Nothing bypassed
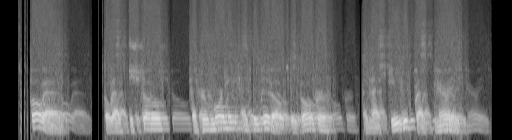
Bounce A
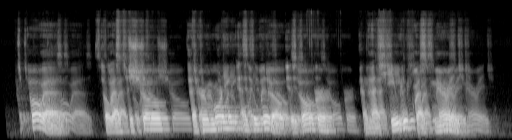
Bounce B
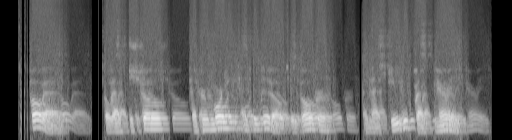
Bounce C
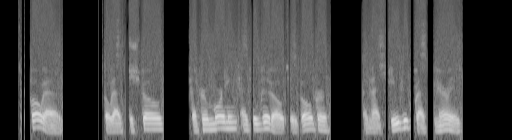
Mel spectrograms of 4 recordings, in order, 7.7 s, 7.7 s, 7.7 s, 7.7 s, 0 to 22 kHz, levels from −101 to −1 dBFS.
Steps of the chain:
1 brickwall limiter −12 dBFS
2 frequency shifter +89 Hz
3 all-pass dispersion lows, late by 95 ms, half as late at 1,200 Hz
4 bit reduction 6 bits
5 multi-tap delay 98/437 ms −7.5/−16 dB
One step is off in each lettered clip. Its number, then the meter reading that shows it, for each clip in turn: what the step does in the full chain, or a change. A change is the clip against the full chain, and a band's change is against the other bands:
4, distortion level −18 dB
1, change in crest factor +2.0 dB
5, change in momentary loudness spread −4 LU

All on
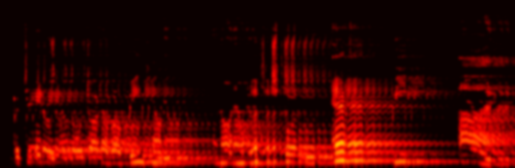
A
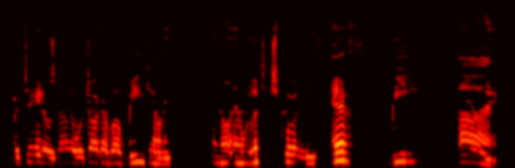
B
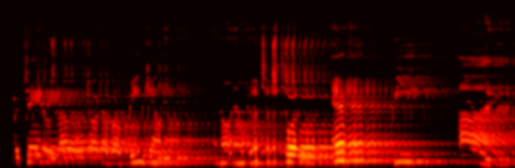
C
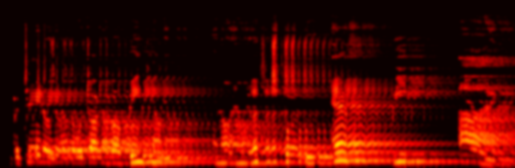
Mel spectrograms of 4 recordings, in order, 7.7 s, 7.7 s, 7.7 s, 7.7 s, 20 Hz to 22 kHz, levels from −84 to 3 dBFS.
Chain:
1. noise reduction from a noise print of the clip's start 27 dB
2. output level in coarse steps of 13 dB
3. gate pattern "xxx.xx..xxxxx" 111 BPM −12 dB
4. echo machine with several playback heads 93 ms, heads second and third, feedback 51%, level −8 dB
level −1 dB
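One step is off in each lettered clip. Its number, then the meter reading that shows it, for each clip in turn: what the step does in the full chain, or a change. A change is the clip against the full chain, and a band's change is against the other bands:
4, echo-to-direct ratio −4.0 dB to none audible
3, change in crest factor −1.5 dB
2, change in crest factor −3.0 dB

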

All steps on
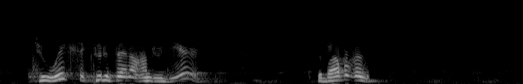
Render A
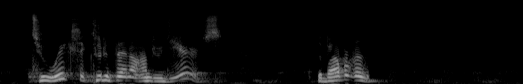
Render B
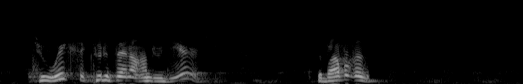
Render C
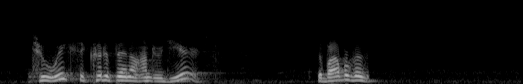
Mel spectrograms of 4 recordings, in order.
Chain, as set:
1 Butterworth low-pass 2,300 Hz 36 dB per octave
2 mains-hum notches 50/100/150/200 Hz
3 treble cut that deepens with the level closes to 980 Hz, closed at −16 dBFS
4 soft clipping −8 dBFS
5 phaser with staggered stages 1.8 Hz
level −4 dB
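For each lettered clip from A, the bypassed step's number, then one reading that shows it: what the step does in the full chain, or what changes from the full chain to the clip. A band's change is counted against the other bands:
1, change in momentary loudness spread +7 LU
3, 2 kHz band +5.0 dB
5, change in integrated loudness +3.5 LU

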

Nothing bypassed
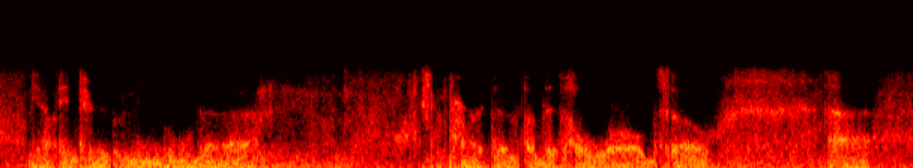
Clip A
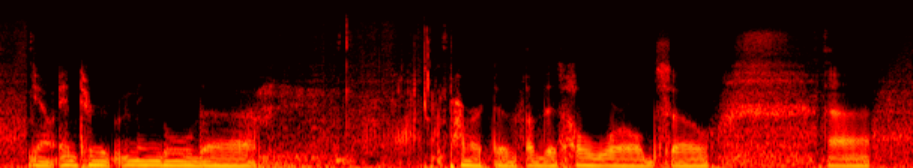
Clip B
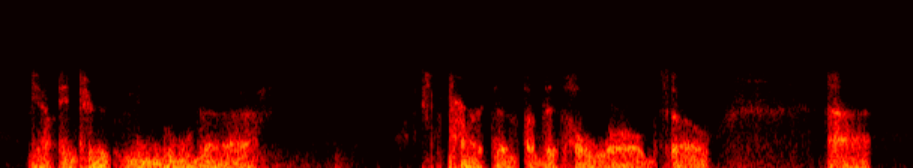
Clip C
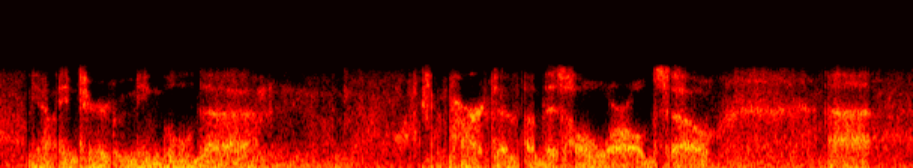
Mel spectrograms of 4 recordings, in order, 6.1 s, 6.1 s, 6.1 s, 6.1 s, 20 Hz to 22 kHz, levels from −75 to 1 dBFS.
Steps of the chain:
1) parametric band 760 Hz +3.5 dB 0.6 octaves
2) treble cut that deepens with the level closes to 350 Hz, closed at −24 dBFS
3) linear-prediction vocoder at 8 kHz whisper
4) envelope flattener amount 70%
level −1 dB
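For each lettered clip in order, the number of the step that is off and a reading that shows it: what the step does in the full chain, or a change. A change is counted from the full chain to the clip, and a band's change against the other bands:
3, 4 kHz band +2.0 dB
4, change in momentary loudness spread −1 LU
2, 4 kHz band +4.5 dB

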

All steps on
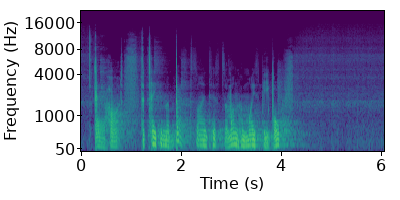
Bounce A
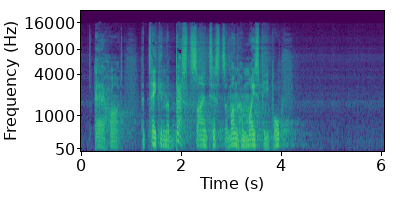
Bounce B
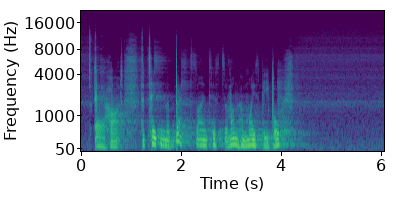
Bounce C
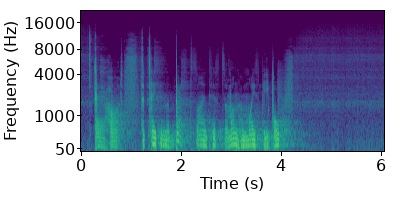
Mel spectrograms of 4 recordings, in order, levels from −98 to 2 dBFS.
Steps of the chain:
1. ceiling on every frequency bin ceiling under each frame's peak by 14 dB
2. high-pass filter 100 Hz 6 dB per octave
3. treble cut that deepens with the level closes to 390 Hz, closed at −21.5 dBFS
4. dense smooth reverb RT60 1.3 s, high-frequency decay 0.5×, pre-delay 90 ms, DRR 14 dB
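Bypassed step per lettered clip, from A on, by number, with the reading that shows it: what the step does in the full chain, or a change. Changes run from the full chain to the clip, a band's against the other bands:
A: 3, 4 kHz band +14.5 dB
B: 1, 125 Hz band +5.0 dB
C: 2, 125 Hz band +3.0 dB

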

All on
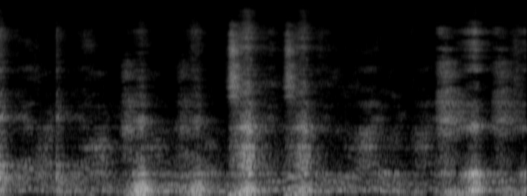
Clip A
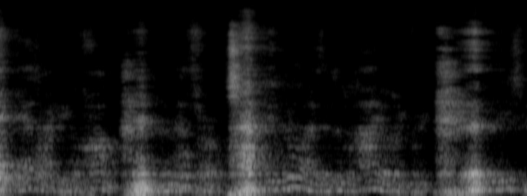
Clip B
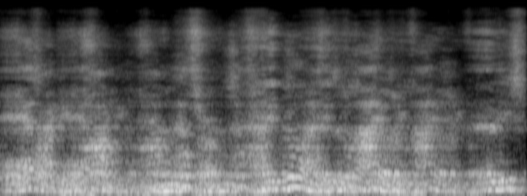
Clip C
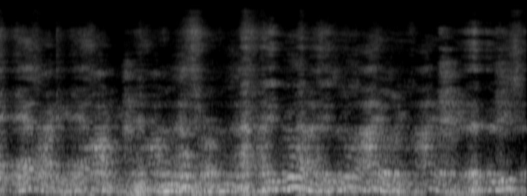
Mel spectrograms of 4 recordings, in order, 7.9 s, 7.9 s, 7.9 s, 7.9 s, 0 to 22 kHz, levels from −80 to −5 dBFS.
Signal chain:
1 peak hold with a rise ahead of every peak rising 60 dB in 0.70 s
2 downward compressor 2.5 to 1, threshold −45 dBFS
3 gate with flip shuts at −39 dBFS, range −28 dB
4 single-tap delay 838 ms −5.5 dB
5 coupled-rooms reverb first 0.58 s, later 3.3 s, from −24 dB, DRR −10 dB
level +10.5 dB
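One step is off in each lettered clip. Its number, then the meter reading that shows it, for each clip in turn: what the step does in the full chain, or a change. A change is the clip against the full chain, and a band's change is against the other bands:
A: 4, change in momentary loudness spread +2 LU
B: 3, change in momentary loudness spread −8 LU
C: 2, average gain reduction 10.5 dB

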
